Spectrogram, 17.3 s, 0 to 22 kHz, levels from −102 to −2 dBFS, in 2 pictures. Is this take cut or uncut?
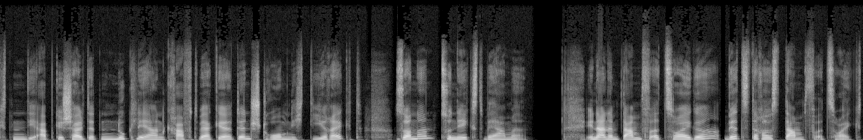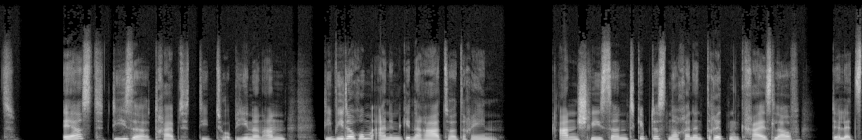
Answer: cut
